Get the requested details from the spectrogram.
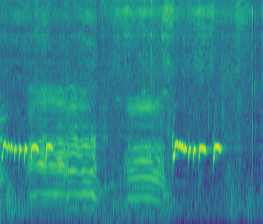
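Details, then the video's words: Dozens of docile cows walking along a country road on their way to the barn; two drawn-out, harmonic moos, the first about a second long, the second shorter, with a higher rapid warbling call just before and after. "cow Sound cow Moo"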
